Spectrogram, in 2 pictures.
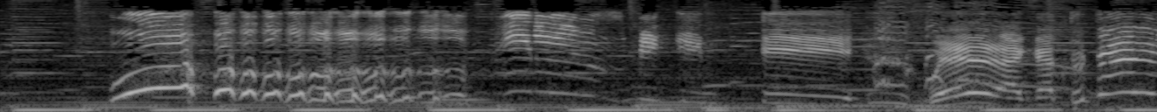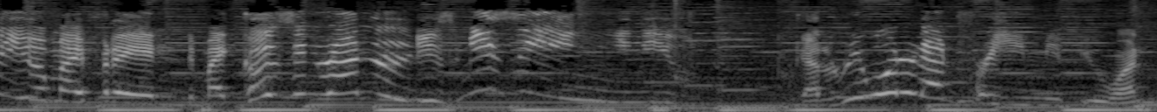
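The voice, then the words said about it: Leprechaun character voice sounding Indian. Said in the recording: “when you try to do your Fiddle McGinty voice, you sound very Indian ... the leprechaun one”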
